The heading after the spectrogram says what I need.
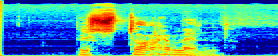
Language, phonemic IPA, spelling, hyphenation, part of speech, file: Dutch, /bəˈstɔrmə(n)/, bestormen, be‧stor‧men, verb, Nl-bestormen.ogg
- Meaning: to storm, to assault quickly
